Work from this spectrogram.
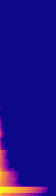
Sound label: TONGUE DR; TONGUE DRUM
